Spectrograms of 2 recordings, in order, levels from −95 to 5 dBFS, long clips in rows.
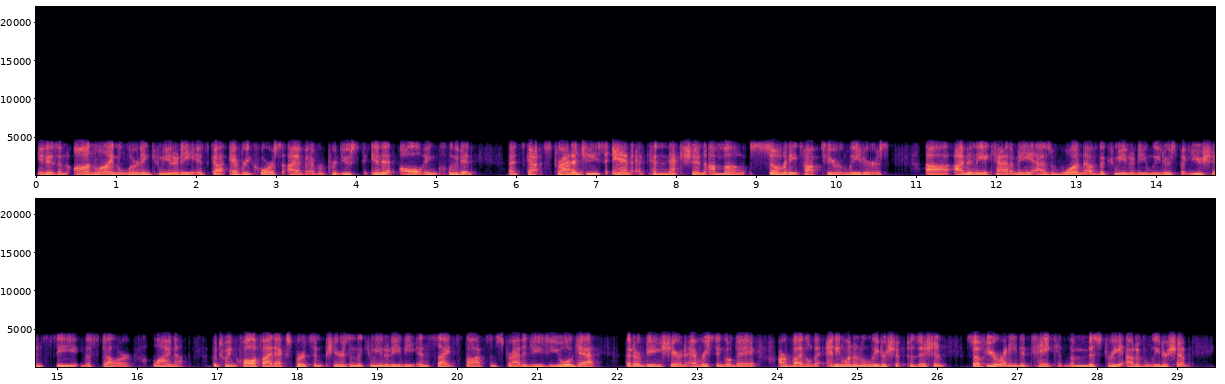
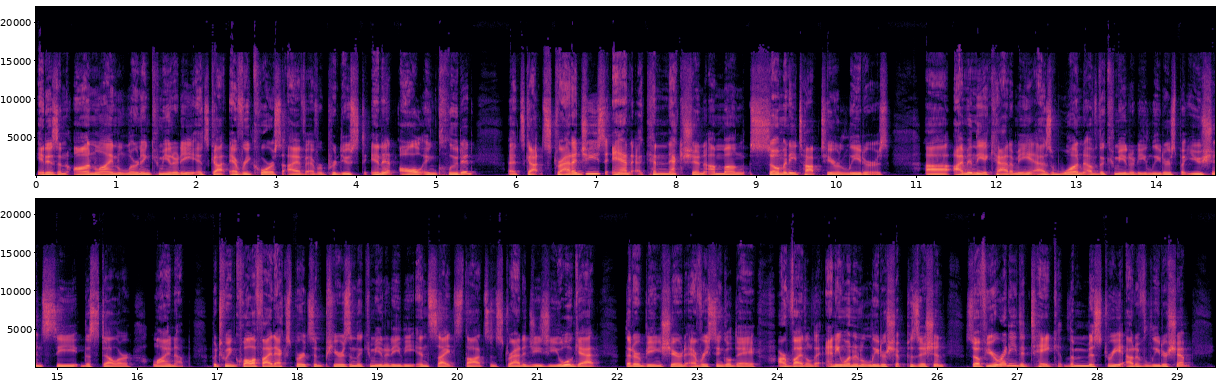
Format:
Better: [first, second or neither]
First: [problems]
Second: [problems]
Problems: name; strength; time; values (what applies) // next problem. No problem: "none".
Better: second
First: garbled, watery; badly; nothing above 4 kHz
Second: none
